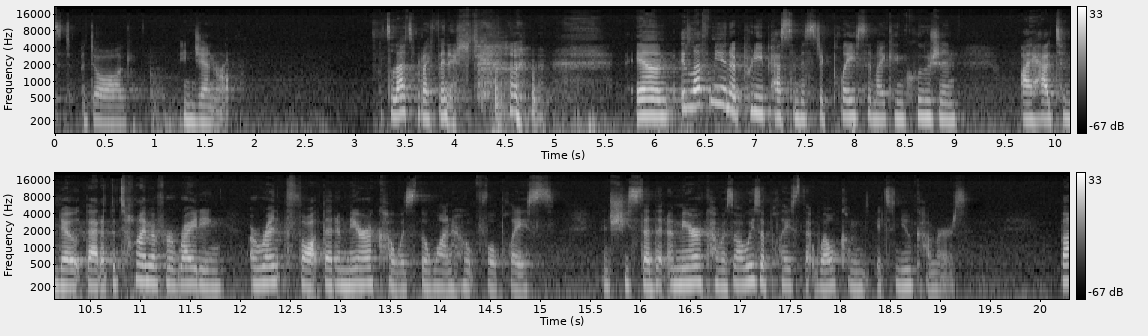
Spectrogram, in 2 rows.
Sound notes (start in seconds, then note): 4.6 laughs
